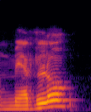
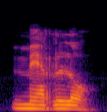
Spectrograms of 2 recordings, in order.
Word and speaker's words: merlot: Como en la palabra, por ejemplo, merlot, que es una uva, ¿no? Una uva francesa. Digo, así. Como merlot. La T no se pronuncia por la regla TES. Entonces la pronunciación es merlot.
